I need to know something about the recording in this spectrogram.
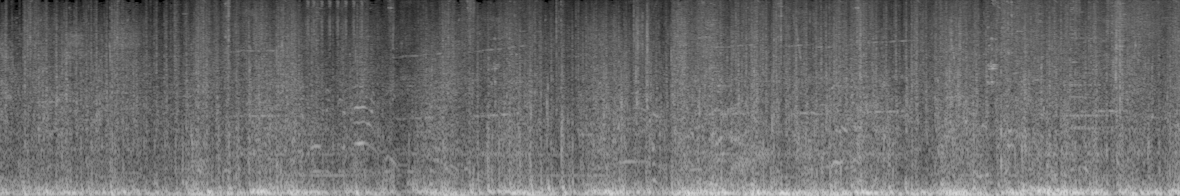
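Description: Rapid gunfire rattles from a weapon held close.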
